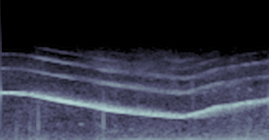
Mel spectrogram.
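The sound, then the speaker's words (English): An ambulance siren passes with a slow, loud wail, its tone sliding steadily downward before turning back up toward the end, heard alone over a faint low road hum. “I don't know if that's an ambulance or it's the police. Yeah, I can't tell the difference because apparently, it's an ambulance actually. So let's just wait for it to pass.”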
